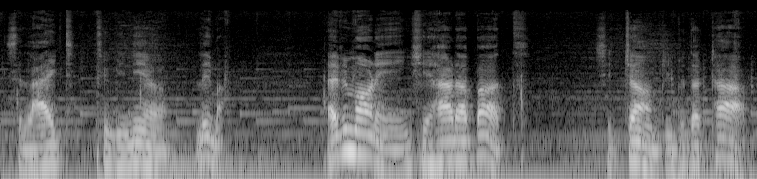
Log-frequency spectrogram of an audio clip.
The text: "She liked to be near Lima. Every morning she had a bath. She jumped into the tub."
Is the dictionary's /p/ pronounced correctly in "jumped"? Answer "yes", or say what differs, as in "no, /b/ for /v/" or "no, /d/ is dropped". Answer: no, /p/ is dropped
